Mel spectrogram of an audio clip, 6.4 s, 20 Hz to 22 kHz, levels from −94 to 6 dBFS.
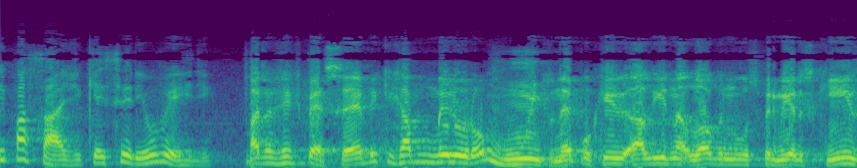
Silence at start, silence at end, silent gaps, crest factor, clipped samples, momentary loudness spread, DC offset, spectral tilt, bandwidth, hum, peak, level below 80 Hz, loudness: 0 s; 0 s; none; 10 dB; under 0.1%; 6 LU; 0.5%; -7.5 dB/octave; 8.2 kHz; none; 0 dBFS; -44 dBFS; -11 LUFS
